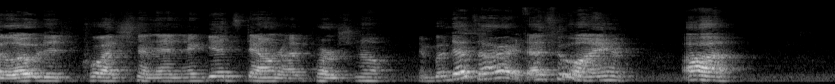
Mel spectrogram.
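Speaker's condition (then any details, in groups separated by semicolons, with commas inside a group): Cerebral palsy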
